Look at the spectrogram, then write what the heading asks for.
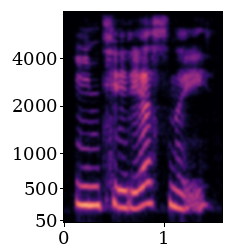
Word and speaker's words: интересный: say them so that you know how they're pronounced. Интересный.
